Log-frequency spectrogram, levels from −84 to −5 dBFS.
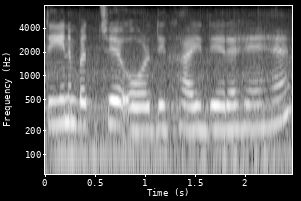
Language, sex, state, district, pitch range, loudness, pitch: Hindi, female, Haryana, Charkhi Dadri, 210-245 Hz, -15 LUFS, 215 Hz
